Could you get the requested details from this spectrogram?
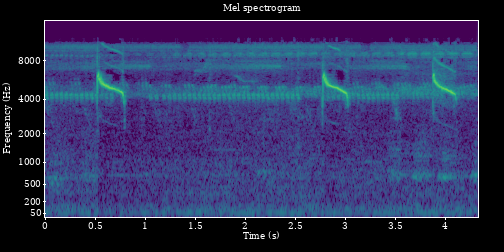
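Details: Three sharp, high, thin notes from a Swinhoe's white-eye, each a brief downward-slurred whistle, the last two closer together. A steady buzzing chorus of insects fills the background.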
